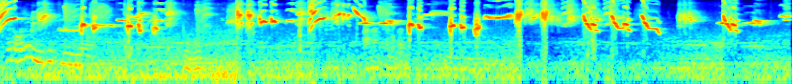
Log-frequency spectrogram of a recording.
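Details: Agitated white-rumped shama seeking a rival pours out a long, fast medley of sharp whistles, rising and falling slurs and harsh squawky notes, almost continuous and loud.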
